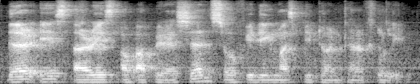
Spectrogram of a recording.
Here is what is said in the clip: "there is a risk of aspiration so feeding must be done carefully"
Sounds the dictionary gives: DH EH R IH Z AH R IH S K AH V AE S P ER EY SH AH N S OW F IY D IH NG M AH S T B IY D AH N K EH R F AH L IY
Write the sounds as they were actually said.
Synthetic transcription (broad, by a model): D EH R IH S AH R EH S AH F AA P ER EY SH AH N S OW F IY D IH NG M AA S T B IY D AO N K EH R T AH L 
